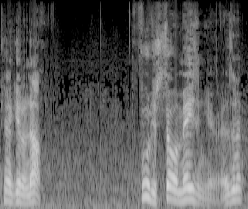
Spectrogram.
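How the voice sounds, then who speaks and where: A man's voice: a little high, big pitch swings, moderate pace. An actor dubbing a middle-aged single father who dodges his daughter's questions, in an English dub of a TV drama. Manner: gruff and evasive, brushing off questions. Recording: faint background noise.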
